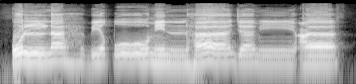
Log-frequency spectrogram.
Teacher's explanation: Mad artinya panjang, iwad berarti mengganti. Maksudnya tanwinnya ketika kita waqaf itu tanwin, ketika ini kita ganti menjadi a panjang. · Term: mad iwad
